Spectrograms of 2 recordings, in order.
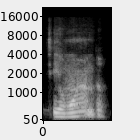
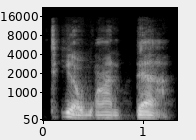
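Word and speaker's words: Tiawanda: on Instagram that did Tijuana she got that on there because a lot of people want to say her name is Tijuana or Tawana it's not it's Tia Wanda she got Wanda in there I'm guessing mama name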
